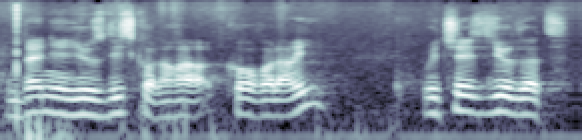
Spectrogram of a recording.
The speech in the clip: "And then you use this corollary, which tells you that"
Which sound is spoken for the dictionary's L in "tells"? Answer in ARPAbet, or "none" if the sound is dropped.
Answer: none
